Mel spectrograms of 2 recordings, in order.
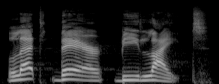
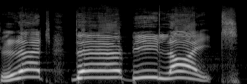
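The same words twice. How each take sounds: First: It is said in a normal, everyday voice. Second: It is said in a grand, God-like voice. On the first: "now I don't have the God tone, do I?" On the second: "Maybe I should say it like this"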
